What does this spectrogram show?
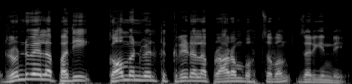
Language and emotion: Telugu, neutral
